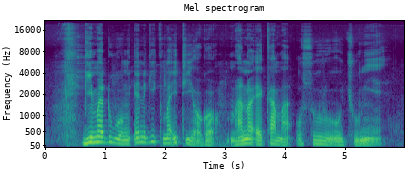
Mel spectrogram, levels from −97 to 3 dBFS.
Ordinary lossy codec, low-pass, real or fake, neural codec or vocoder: none; none; real; none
